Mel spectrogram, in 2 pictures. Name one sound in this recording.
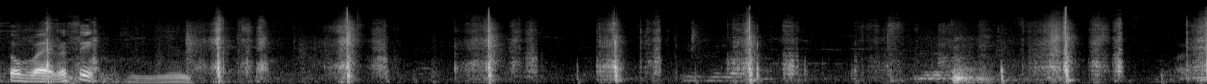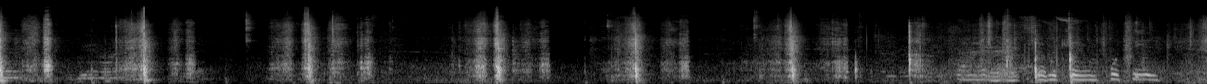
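A knife chops through carrots onto a wooden board with sharp knocks.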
